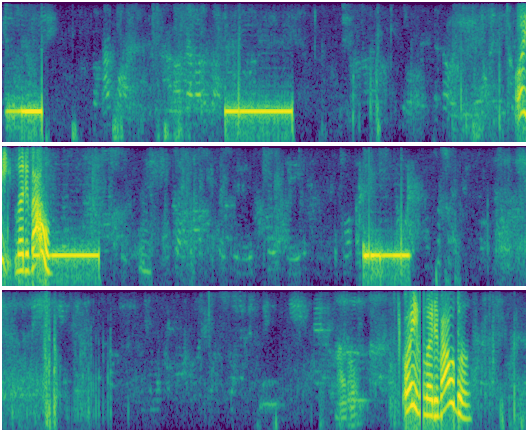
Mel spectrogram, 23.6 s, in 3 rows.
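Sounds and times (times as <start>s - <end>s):
telephone line beep after a dropped call: 0.0s - 0.6s, 3.4s - 4.4s, 8.3s - 9.3s, 13.3s - 14.0s
speech: 7.8s - 8.7s, 22.0s - 22.8s.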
